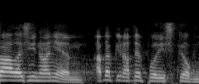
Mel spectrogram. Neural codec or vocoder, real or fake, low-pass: codec, 16 kHz, 1.1 kbps, Voila-Tokenizer; fake; 7.2 kHz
